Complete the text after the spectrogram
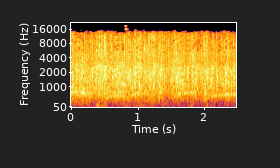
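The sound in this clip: Applause from a television studio audience: many hands clap loudly and steadily, a thick, even patter that keeps going throughout.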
